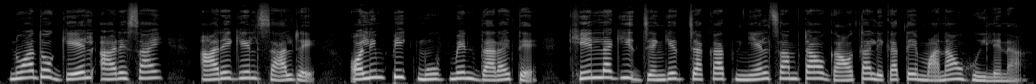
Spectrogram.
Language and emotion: Santali, neutral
